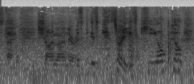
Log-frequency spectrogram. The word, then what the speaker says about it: Kyoko: Because you said Kayoko as if she's a coyote or something.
